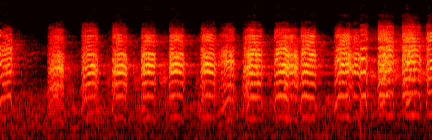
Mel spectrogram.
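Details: Noisy maritacas from Brazil, whose loud calls keep flock members together: a nonstop run of shrill, raspy screeches at roughly four per second, strong and close throughout.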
